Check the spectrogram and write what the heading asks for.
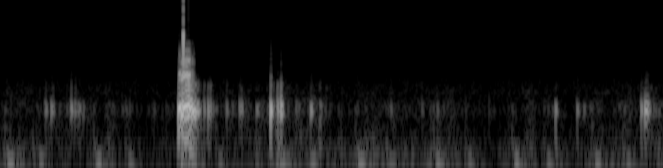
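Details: Stomach sounds heard through a stethoscope: quiet scattered gurgles and clicks with one louder bubbling gush; ordinary bowel sounds.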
